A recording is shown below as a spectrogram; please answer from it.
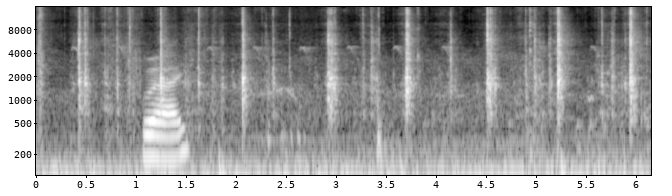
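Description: A man's short shout of "hey!" about a second in. Sharp taps and clicks are scattered irregularly through the rest, about one or two a second, over a steady low rumble.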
